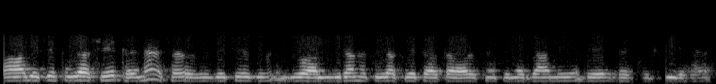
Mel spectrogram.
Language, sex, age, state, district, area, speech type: Hindi, male, 45-60, Uttar Pradesh, Azamgarh, rural, conversation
